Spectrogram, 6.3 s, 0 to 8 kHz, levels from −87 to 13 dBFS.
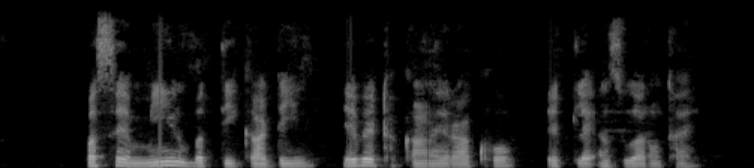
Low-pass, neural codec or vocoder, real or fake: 7.2 kHz; none; real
